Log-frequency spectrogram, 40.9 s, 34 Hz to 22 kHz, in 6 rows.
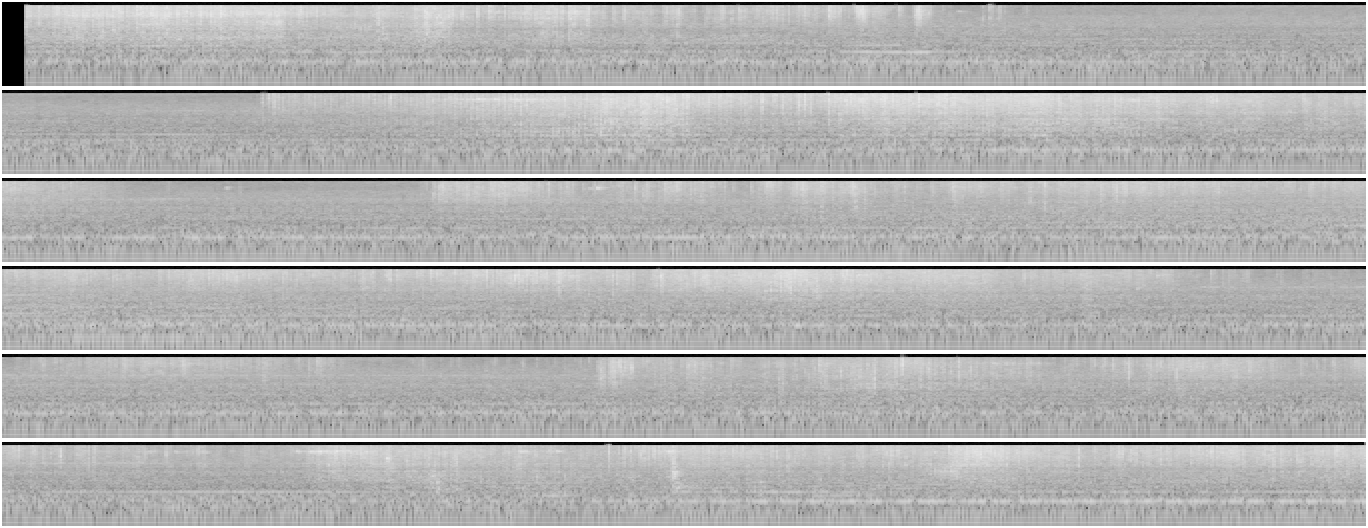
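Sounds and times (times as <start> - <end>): excavator engine and rotor hum: 0.0 - 40.9
mulcher head chewing brush: 0.1 - 5.7.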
